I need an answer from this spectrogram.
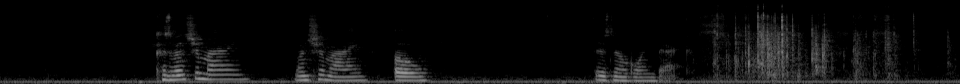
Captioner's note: papers rustling LOUDLY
